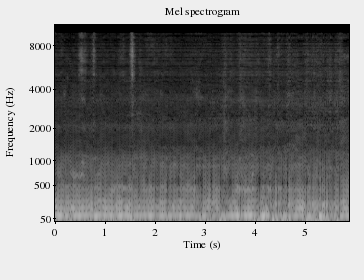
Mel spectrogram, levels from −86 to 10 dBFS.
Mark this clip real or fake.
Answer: fake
